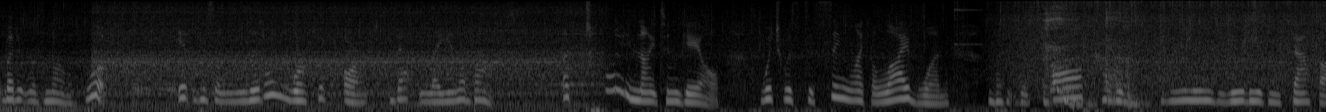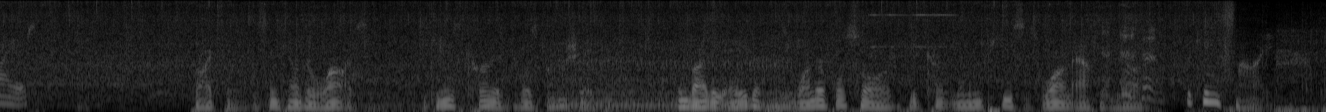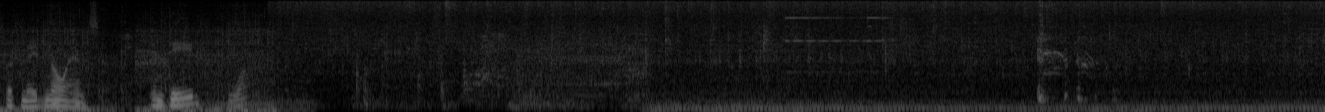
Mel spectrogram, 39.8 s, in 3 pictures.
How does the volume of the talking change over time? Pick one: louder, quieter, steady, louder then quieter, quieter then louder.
steady.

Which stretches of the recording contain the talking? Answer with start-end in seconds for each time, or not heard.
0.0-13.7, 15.2-29.0.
